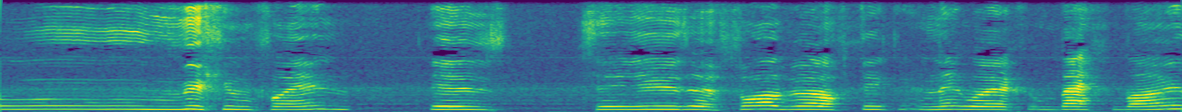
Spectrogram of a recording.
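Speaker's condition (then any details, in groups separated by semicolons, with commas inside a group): Cerebral palsy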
